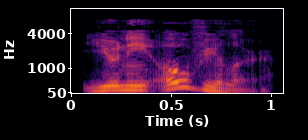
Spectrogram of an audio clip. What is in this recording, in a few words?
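"uniovular", British English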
